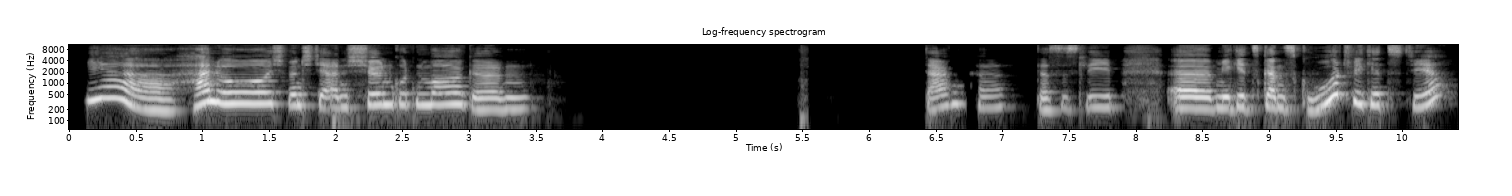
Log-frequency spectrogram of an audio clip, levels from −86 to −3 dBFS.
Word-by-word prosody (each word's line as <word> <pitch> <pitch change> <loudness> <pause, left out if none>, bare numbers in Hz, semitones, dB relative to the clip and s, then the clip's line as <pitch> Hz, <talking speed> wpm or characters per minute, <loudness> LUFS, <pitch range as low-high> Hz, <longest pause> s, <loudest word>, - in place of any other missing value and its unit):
Ja, 250 - +1
hallo. 290 0 +6
Ich 290 -1 -4
wünsche 255 0 -2
dir 230 -2 -2
einen 230 0 -3
schönen 265 +4 0
guten 270 0 -5
Morgen. 210 -7 -2 2.9
Danke, 235 0 -5 0.2
das 195 +1 -7
ist 215 -2 -5
lieb, 230 0 -9 0.3
äh, 220 -1 +4
mir 220 0 0
geht's 230 0 -2
ganz 220 -2 +1
gut. 335 - +1
Wie 305 - +2
geht's 270 -1 -4
dir? 270 - -1
235 Hz, 120 wpm, -21 LUFS, 220-280 Hz, 2.9 s, hallo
